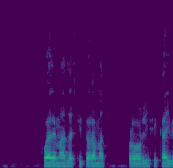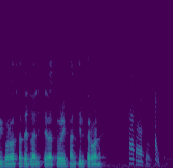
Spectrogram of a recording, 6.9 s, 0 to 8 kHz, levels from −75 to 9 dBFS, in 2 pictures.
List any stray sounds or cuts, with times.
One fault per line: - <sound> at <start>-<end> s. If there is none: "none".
- chirp at 6.0-6.7 s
